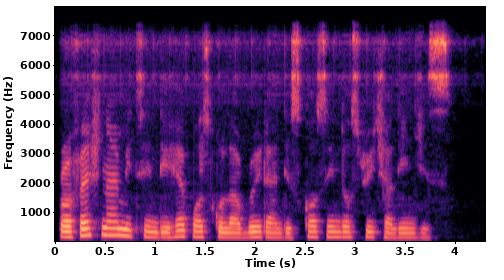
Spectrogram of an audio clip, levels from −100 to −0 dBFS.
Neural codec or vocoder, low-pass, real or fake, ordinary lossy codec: none; 7.2 kHz; real; none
